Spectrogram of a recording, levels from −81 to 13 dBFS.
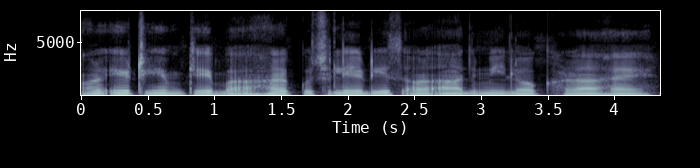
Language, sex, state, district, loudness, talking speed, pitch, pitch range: Hindi, male, Jharkhand, Ranchi, -18 LUFS, 140 wpm, 105 Hz, 105-115 Hz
